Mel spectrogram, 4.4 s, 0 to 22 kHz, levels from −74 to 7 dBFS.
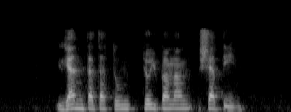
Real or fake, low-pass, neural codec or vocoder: fake; 7.2 kHz; codec, 16 kHz, 1.1 kbps, Voila-Tokenizer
